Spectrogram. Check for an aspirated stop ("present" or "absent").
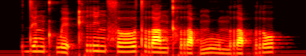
present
